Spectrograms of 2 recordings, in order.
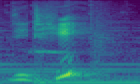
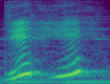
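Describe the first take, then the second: First: The voice falls at the end. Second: The voice rises at the end. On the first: "the more I use the falling intonation" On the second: "And that's actually a rising intonation"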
